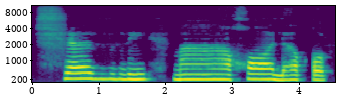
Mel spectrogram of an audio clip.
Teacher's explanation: الف خالی، اس سے پہلے فتحہ الف مد، اس کو 2 حرکات برابر لمبا کریں گے۔ خا جو ہے وہ موٹا حرف ہے، اور خا جو ہے وہ ادنیٰ الحلق سے ادا ہوتا ہے۔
